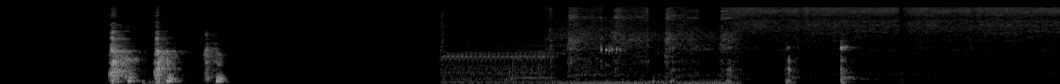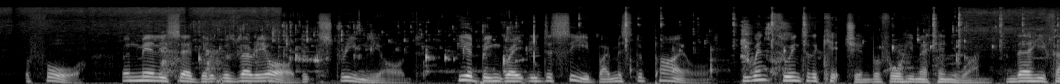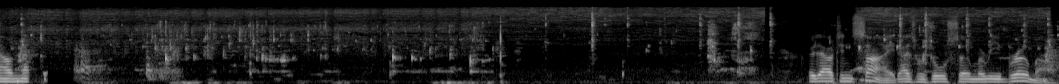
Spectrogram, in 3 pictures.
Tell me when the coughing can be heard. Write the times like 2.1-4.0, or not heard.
1.1-2.2, 12.2-13.9, 21.9-23.1.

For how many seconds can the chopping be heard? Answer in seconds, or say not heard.
3 s.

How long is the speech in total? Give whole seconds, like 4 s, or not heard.
13 s.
